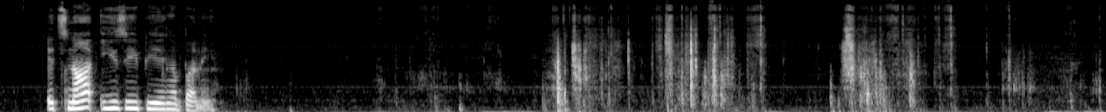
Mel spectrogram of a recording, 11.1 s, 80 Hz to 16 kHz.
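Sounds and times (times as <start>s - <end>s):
book pages turning: 3.6s - 11.0s.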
